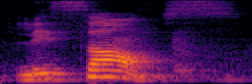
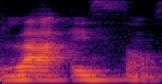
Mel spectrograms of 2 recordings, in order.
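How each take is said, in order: First: The article merges into the noun as a single l. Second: The article la is said fully before the noun. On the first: The speaker calls it right. "Vocês vão precisar juntar com o apóstrofo" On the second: The speaker calls it wrong. "vocês não podem falar assim"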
